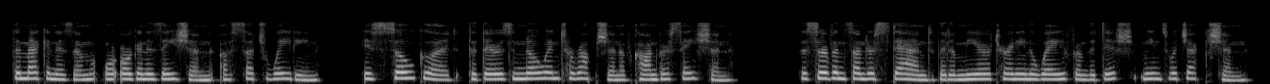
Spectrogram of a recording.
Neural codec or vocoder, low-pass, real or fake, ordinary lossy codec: none; 7.2 kHz; real; Opus, 16 kbps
